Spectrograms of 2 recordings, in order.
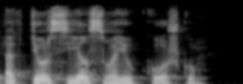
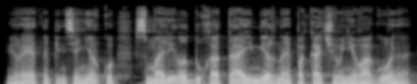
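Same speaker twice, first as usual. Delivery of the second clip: usual speaking voice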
